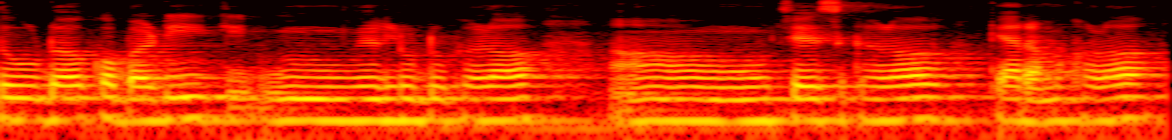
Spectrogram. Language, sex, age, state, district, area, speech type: Odia, female, 45-60, Odisha, Jajpur, rural, spontaneous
